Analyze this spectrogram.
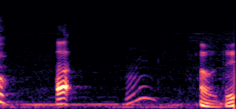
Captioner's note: gasps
